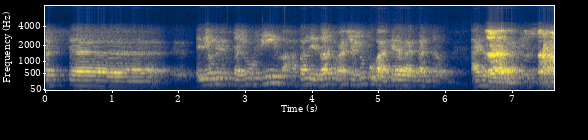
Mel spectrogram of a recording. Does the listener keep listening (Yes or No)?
No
